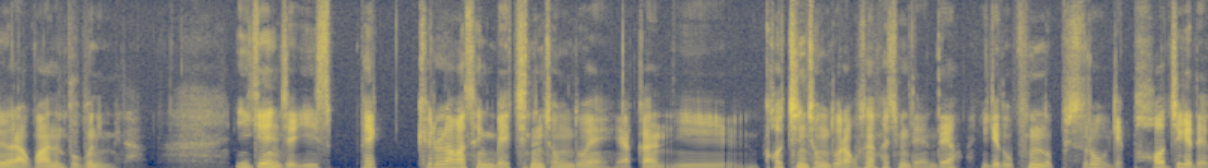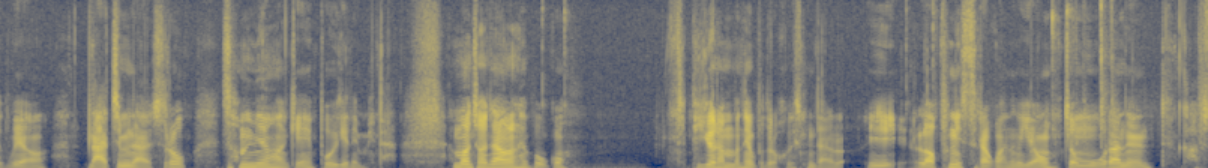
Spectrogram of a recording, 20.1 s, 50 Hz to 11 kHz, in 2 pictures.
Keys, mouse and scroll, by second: 14.5 click, 17.5 click, 18.8 KP_Decimal, 18.9 KP_5, 19.2 Return.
